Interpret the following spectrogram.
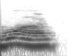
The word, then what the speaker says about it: و: You don't say کوروش and lots of stuff. Oh, Suzanne. It just really say Kurosho Suzanne. Of course, when I transcribed that, I had to write the letter, right? And that's the V. But in the pronunciation, it has to be Kurosho Suzanne.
